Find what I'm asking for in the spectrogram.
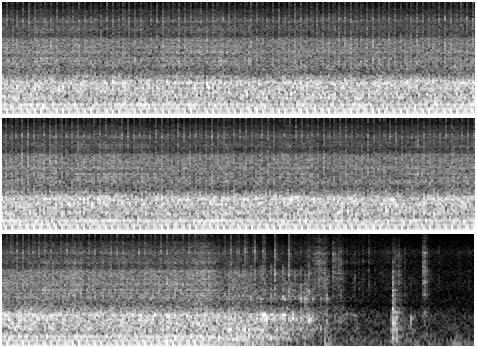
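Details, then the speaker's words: Craftsman mower single-cylinder engine, first start after new piston rings, donor carburetor and old head gasket reused: steady, even, fast exhaust beat before shutting off; sounds healthy, but the blade feels out of balance. "it sounds good but it feels like the blades out of balance"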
